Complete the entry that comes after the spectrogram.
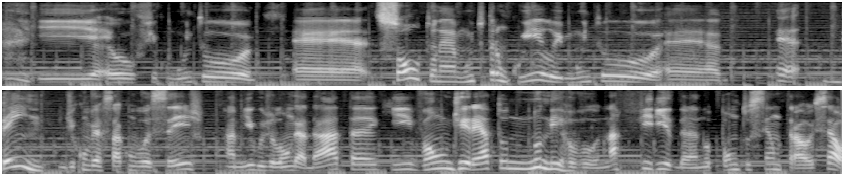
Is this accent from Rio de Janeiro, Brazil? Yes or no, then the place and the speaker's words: yes; Rio de Janeiro, Brazil; accent: carioca; eu leciono na rede estadual aqui no Rio de Janeiro. Meu sotaque não permite negar esse chiado, essa coisa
